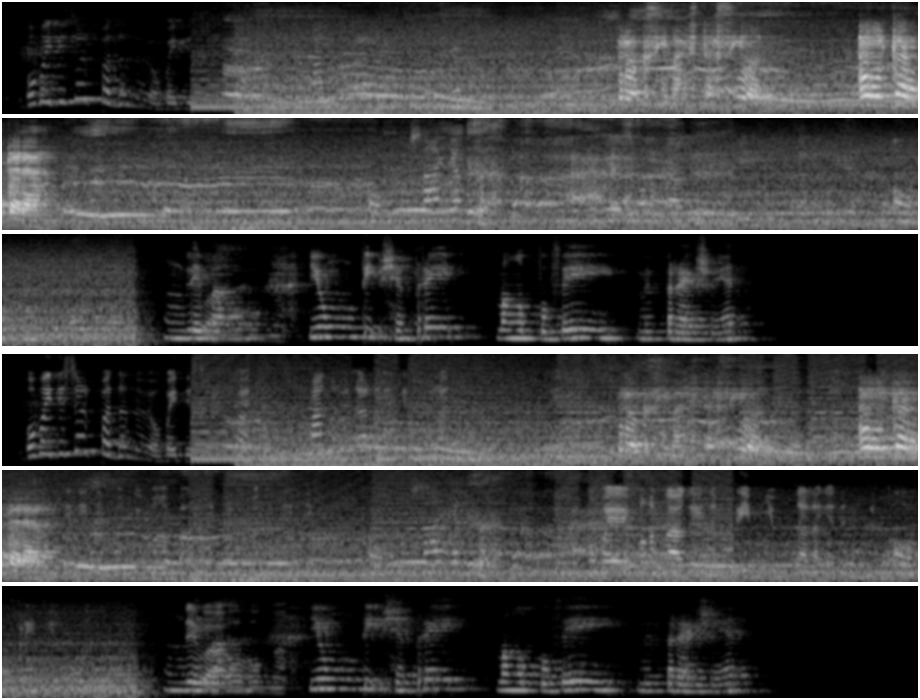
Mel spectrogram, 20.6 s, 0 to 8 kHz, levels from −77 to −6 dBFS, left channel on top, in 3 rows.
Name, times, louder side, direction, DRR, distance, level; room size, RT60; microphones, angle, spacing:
voice 1, 0.2-3.5 4.1-9.1 9.3-9.6 11.2-13.2 13.5-14.6 15.1-15.9, right 5 dB, 55° right, 8 dB, 2.3 m, -44 dB
sound 1, 1.4-12.4, right 2 dB, 35° right, 1.3 m, -42 dB
sound 2, 1.6-12.4, left 4 dB, 35° left, 1.0 m, -37 dB
Subway metro underground, 1.7-14.8, left 4 dB, 65° left, 1.9 m, -31 dB
voice 2, 9.6-11.5 13.3-14.0 14.9-17.1 17.4-19.2, left 3 dB, 90° left, 4 dB, 4.3 m, -41 dB
22.0 x 12.0 x 4.5 m, 0.41 s
head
